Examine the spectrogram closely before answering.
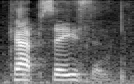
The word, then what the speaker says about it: capsaicin: peppers that's hot how do you say that capsaicin thanks claire oh my god perfect half sour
